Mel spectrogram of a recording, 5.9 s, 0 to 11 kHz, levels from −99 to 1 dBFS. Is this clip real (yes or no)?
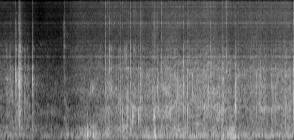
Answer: no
